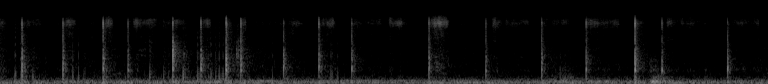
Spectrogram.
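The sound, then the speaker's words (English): Writing on a board: many short, faint scratching strokes in an uneven rhythm, with small pauses between bursts and no talk. “but how about if I write it this way?”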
